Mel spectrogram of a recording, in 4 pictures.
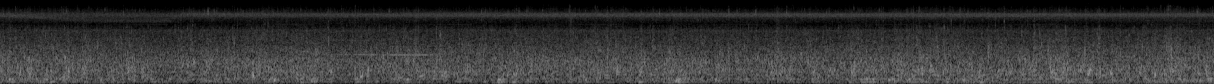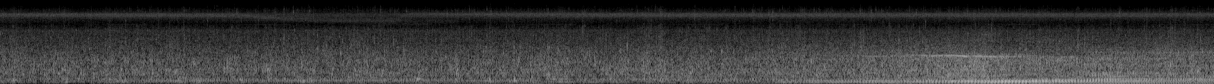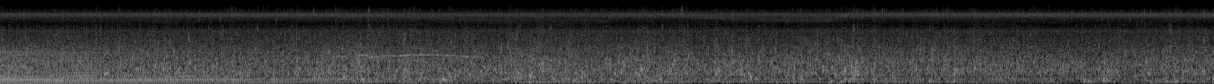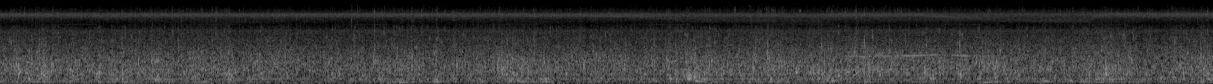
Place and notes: TaoMi River, 埔里鎮 Nantou County - Brook
Chicken sounds, Brook
Zoom H2n MS+ XY
12 August, 06:09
